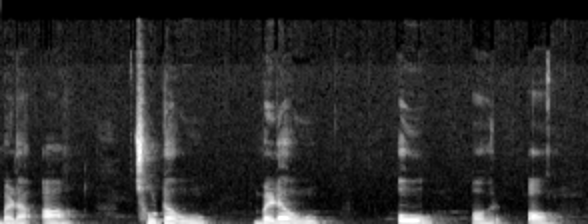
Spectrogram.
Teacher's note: वे स्वर जिनका उच्चारण करते समय जीभ का पश्च भाग क्रियाशील होता है उन्हें हम पश्च स्वर कहते हैं। पश्च स्वर में क्या कौन कौन से आते हैं?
